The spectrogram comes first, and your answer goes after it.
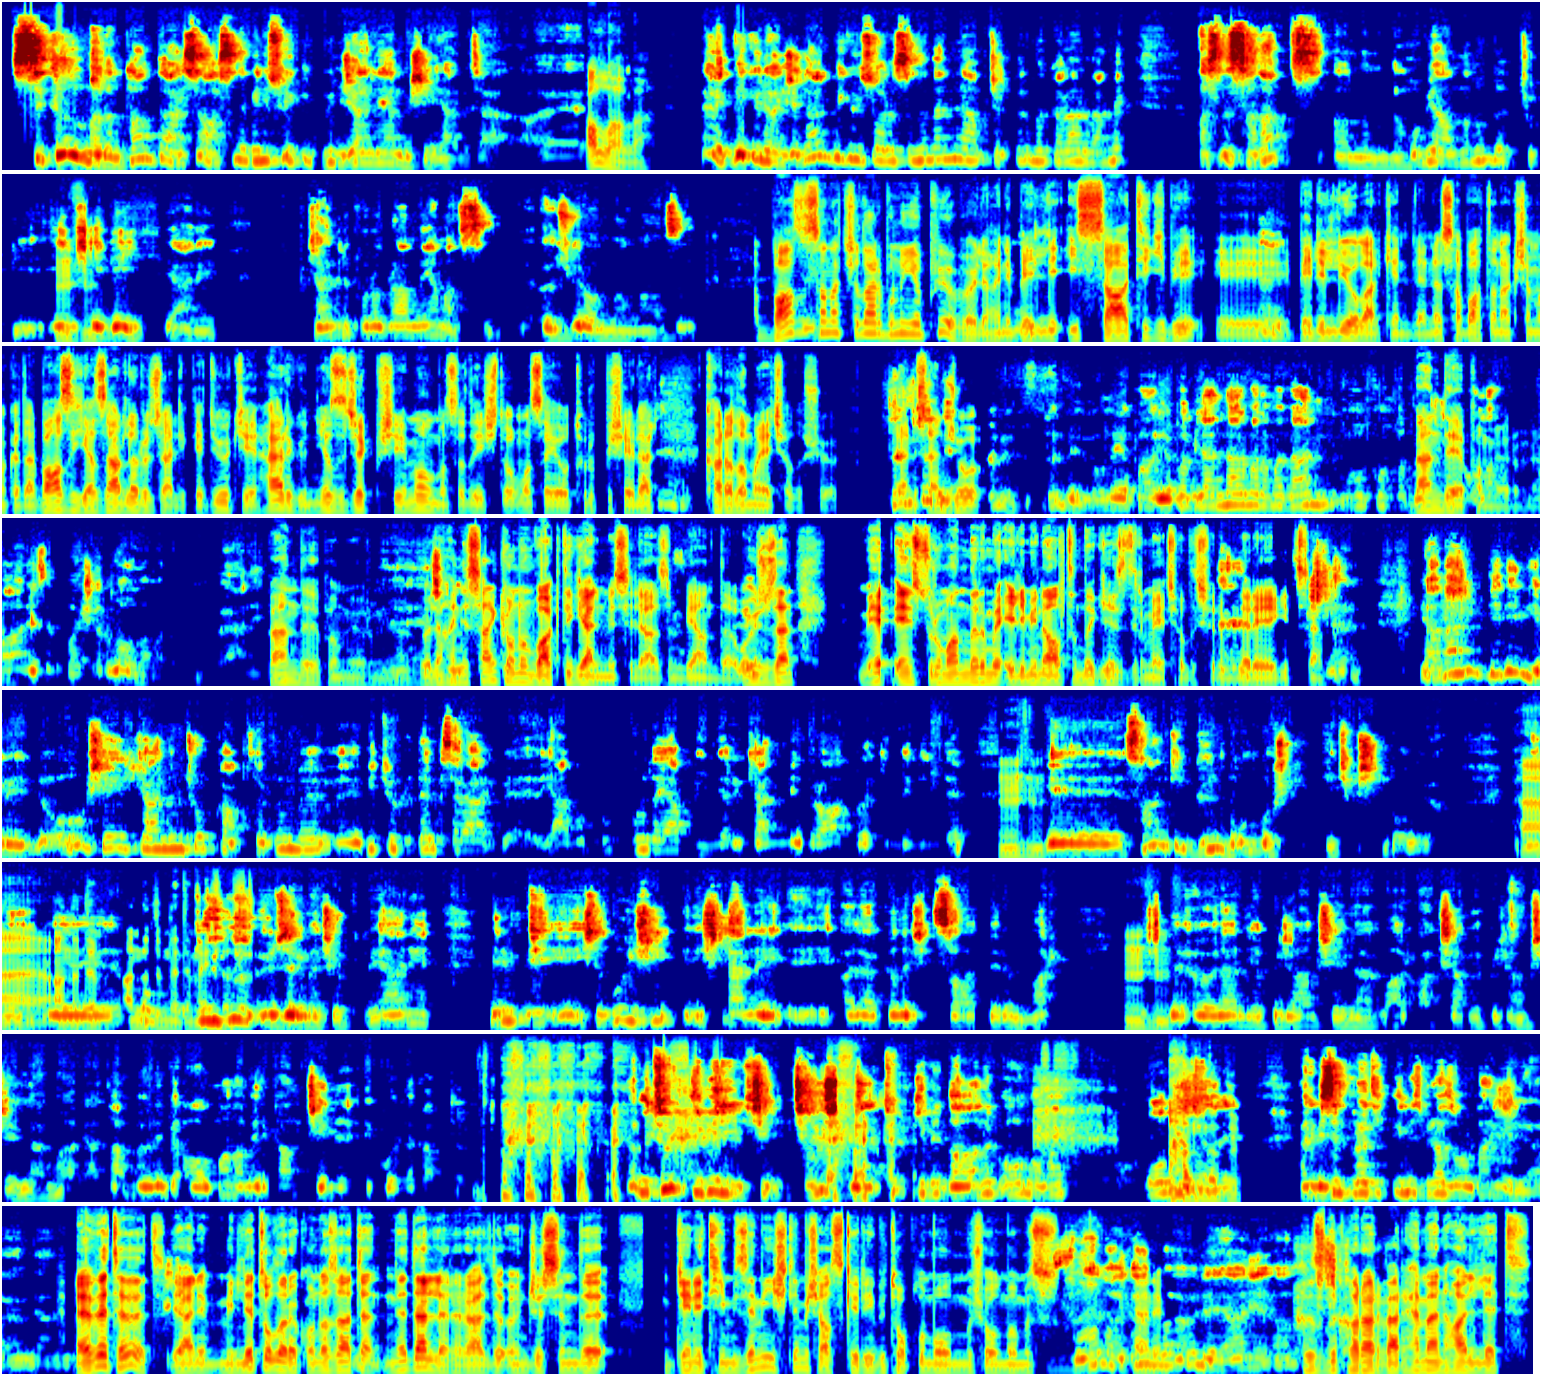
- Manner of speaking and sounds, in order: other background noise; unintelligible speech; unintelligible speech; unintelligible speech; chuckle; chuckle; unintelligible speech
- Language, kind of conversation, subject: Turkish, unstructured, Bir hobiyi bırakmak zorunda kalmak seni nasıl etkiler?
